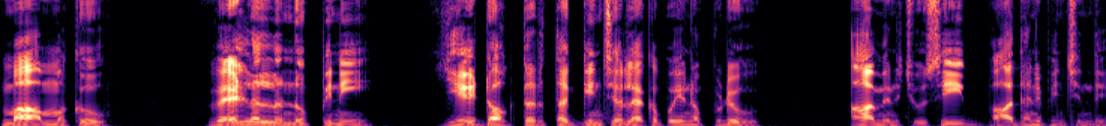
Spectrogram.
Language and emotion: Telugu, sad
